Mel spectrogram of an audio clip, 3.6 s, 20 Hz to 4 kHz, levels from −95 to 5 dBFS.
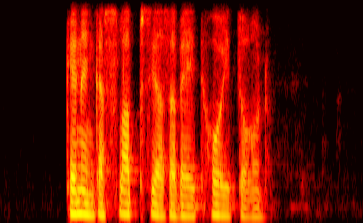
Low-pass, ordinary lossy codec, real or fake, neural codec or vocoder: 3.6 kHz; Opus, 32 kbps; real; none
